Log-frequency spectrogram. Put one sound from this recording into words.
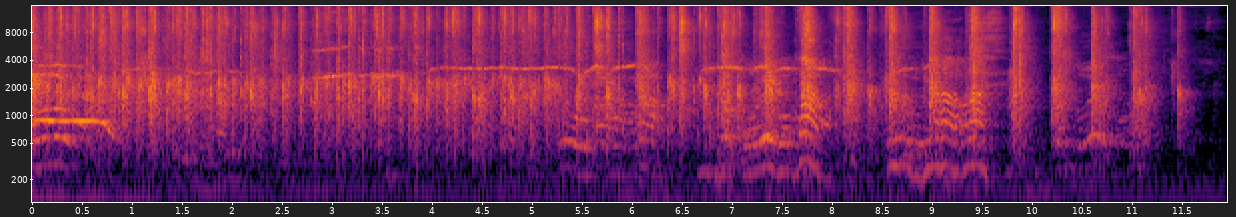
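A band plays lively music with horns, guitars and percussion.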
